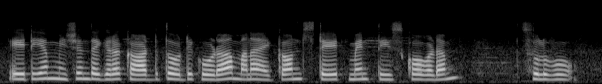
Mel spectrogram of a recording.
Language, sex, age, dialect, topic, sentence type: Telugu, female, 18-24, Utterandhra, banking, statement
